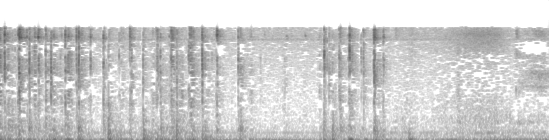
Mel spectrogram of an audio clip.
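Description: Fast, irregular clicking of a computer keyboard being typed on, quiet and close, with steady bursts of keystrokes and no talking.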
